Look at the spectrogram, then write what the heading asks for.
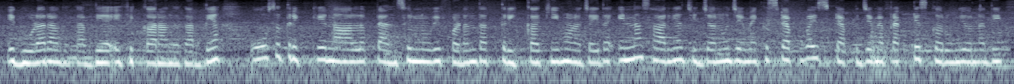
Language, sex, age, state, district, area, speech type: Punjabi, female, 18-30, Punjab, Faridkot, urban, spontaneous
